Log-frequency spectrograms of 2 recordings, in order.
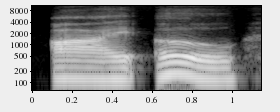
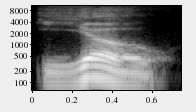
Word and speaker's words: Io: The interjection I-O is pronounced either with two syllables, I-O, or a single syllable with the I becoming and pronounced yo, J-O or yo.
